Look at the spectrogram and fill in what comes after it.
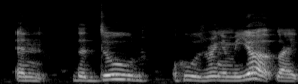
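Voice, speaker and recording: A woman speaks with a New York accent. Her pitch variation is ordinary. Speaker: podcast co-host. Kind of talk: casual chat.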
